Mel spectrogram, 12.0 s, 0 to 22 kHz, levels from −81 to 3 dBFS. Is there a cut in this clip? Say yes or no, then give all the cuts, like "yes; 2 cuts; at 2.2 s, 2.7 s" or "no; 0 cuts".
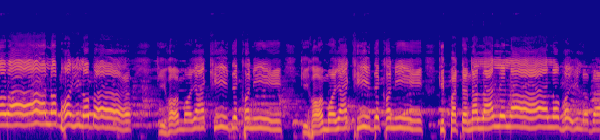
no; 0 cuts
